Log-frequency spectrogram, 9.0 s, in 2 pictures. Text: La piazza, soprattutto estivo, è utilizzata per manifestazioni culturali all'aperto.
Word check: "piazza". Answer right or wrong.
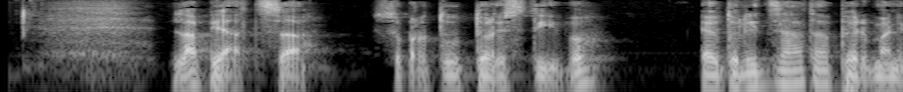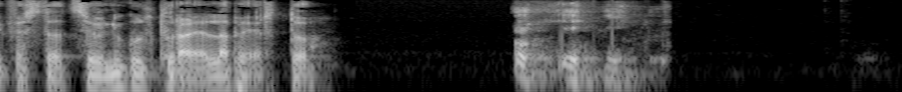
right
